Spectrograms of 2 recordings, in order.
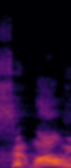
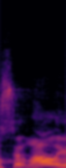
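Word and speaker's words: Xitlali: Well, Sitlali is spelled X-I-T-A-L-I. And I was like, that doesn't spell Sitlali to me at all.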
